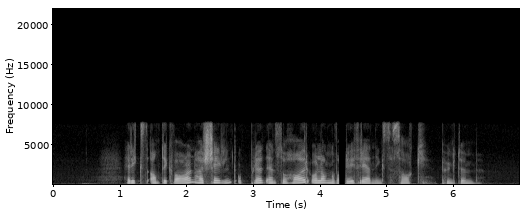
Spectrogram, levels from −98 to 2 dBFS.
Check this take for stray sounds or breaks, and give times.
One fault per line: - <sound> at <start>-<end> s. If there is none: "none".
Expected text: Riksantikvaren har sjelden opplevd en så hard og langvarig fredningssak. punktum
- dropout at 4.3-4.4 s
